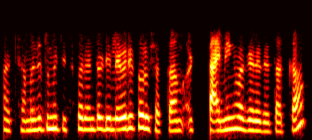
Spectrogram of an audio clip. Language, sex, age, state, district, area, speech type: Marathi, female, 18-30, Maharashtra, Amravati, rural, conversation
